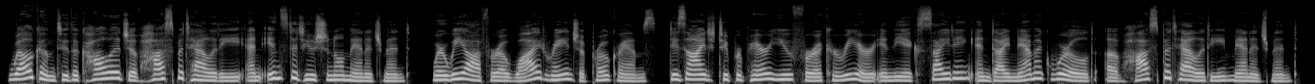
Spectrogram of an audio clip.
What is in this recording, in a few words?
E-learning Hospitality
